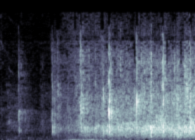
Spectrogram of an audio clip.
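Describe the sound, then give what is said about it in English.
An audience applauds as a speaker is introduced at a conference talk. Dense, steady clapping breaks out after a brief quiet moment and stays loud and even to the end. “Please give a very warm applause.”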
